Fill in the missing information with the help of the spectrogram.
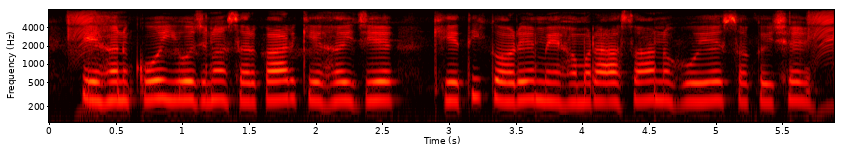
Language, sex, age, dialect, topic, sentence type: Maithili, female, 31-35, Bajjika, agriculture, question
